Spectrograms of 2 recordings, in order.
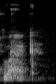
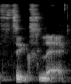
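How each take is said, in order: First: The name is said as one syllable, black. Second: The name begins with the word six. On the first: The speaker calls it right. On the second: The speaker calls it wrong. "you're not wrong for pronouncing it Six Lack"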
